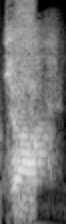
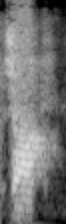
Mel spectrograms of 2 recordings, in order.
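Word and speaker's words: Jok: One player, though, that you really got to look out here is Peter Jock, or Jock. It's spelled J-O-K. I'm going to say Jock.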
